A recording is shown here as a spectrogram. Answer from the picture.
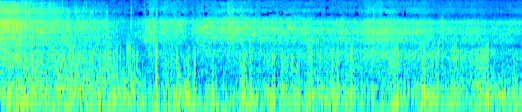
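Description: Wind buffeting a camcorder microphone while filming from a moving bicycle: a steady, gusty rushing noise, with one sharp knock about three seconds in.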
